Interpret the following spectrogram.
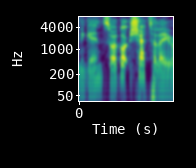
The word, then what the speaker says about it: Châtelet: Baptiste has corrected me on my French pronunciation again. So I got Châtelet right for the metro/RER station in Paris.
